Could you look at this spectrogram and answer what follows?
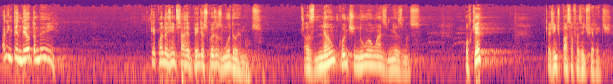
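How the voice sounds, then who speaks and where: Husky animated Carioca pastor preaching. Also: male voice, mid-range voice, normal speed, pauses often. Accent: Carioca Portuguese. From Rio de Janeiro. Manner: animated storytelling, acting out quarrels. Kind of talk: sermon. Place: church hall. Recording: long church hall reverb.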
